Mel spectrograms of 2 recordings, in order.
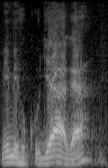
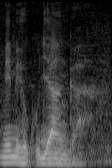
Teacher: the prenasalization of that ga is now almost standard. So most people will not simply say mimi hukujaga, but mimi hukujanga.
